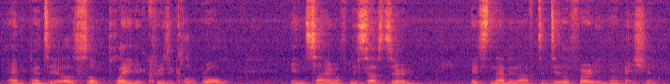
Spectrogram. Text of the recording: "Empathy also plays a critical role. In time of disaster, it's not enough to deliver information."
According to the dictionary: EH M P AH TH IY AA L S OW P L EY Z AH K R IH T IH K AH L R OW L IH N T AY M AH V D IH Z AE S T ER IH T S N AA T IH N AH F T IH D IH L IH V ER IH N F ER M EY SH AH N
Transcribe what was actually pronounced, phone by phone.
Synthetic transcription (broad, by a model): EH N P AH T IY AA L S OW P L EY AH K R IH T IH K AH L R OW L IH N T AY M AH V D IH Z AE S T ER IH T S N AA T IH N AH F T IH D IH L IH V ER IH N F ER M EY SH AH N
